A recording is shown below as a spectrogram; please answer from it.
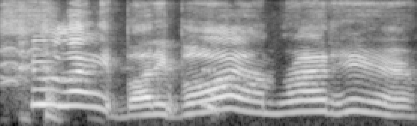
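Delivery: mouse-like cartoon character voice. Answering someone who swore never to come near, the character sounds like Mickey Mouse. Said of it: "why did that sound kind of like Mickey Mouse".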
